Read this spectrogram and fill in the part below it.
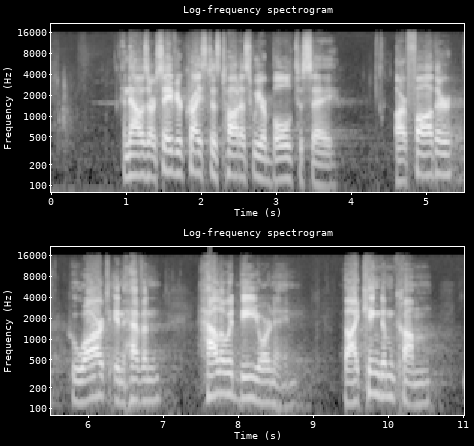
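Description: An elderly man chants or reads aloud slowly into a microphone, in an echoing hall.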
